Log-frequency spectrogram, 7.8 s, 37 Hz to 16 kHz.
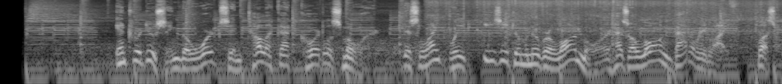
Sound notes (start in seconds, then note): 1.0 voiceover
